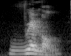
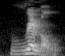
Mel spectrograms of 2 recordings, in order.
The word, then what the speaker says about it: Rimmel: This would be Rimmel, Rimmel, with the stress on the first syllable, Rimmel.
